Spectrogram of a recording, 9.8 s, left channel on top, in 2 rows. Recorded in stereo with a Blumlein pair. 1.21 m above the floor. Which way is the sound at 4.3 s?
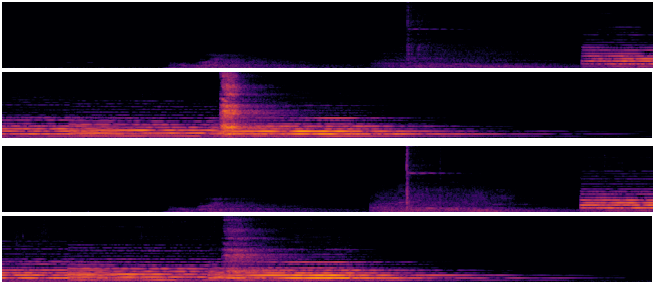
45° right.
